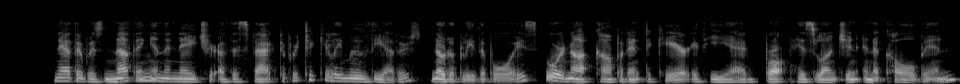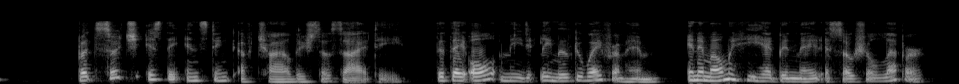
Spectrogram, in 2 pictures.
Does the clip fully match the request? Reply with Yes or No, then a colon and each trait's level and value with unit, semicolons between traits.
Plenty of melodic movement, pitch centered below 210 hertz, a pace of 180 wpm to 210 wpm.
Yes: wide, 6.4 semitones; low, 135 Hz; average, 190 wpm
